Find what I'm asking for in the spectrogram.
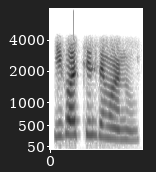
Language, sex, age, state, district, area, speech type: Bengali, female, 30-45, West Bengal, Howrah, urban, conversation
